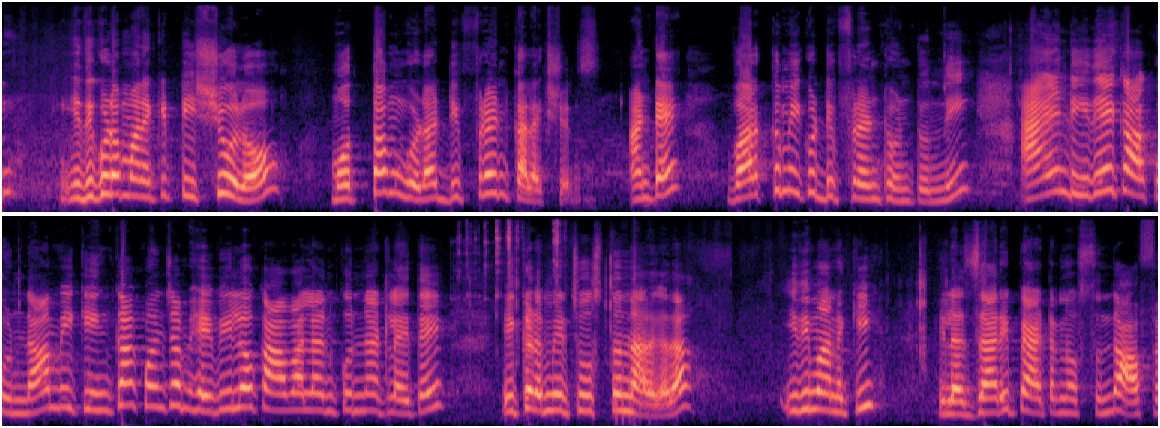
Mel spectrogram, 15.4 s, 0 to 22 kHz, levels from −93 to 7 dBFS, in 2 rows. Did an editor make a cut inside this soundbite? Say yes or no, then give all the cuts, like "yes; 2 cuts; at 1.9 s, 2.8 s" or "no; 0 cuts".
no; 0 cuts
